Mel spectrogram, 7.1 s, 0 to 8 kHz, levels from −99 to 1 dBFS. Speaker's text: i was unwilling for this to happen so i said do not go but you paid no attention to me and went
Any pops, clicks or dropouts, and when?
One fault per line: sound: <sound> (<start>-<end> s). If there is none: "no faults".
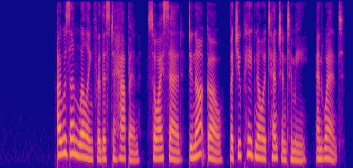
no faults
